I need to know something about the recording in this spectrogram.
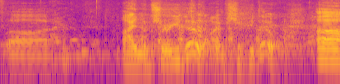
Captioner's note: laughing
